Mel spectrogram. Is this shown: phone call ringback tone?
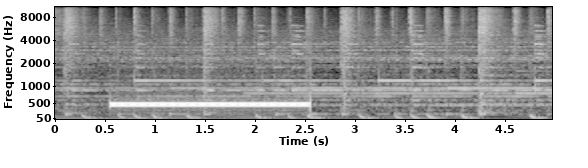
yes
